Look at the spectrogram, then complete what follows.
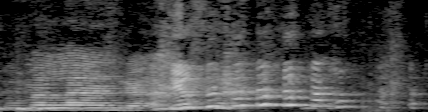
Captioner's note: laughs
